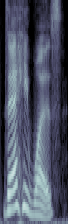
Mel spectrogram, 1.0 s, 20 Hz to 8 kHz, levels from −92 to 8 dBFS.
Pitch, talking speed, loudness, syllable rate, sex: 190 Hz, 175 wpm, -16 LUFS, 4.6 syllables/s, female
